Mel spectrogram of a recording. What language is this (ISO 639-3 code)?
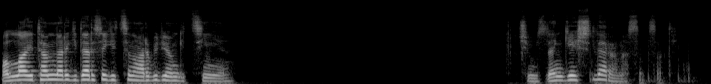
tur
